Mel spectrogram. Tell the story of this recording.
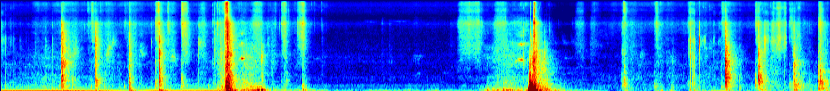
I went to the kitchen and approached the fridge. I opened the fridge door to look inside, then I closed it after a few seconds. Then I walked out of thew kitchen.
